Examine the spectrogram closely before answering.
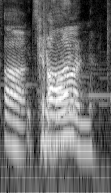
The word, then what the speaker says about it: Kevon: It's not, oh, Kevin, it's Kevon.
